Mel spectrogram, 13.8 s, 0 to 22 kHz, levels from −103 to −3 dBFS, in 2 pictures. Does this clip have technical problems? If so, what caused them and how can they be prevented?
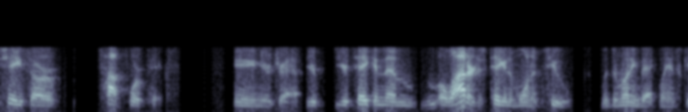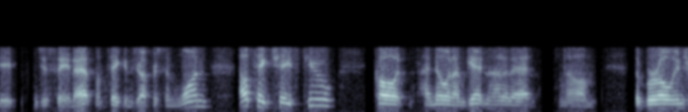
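Yes. The speech is degraded by G.726 ADPCM coding for its whole length. Nothing above 3.9 kHz gets through, and the line band runs from 300 Hz to 3.7 kHz. A harsh, rasping hiss rides on the speech and rises and falls with its level. That roughness fits the 24 kbit/s mode, where each sample keeps only 3 bits of prediction error. To prevent it, use 32 kbit/s or a wideband codec.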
